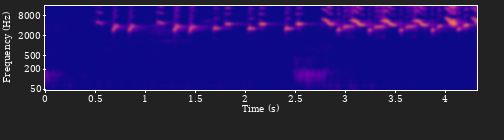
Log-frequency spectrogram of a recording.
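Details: Hybrid goldfinch × canary in clean Malaga-style song; evenly spaced high chirps quickening into a dense rising twitter, with a brief low thump near the middle.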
